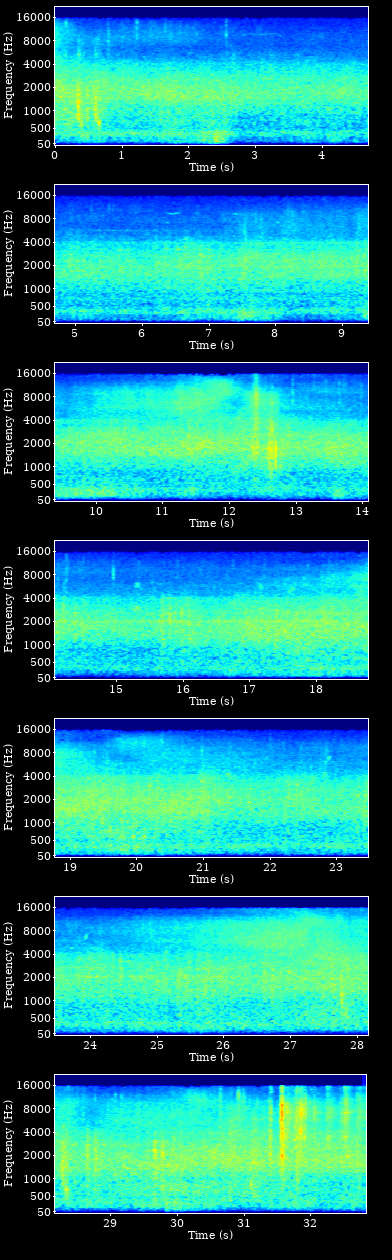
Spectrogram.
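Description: Steady rumble of a long double-stack container train's cars rolling across a steel trestle bridge, heard from a distance, with a few brief sharp sounds, the clearest about twelve seconds in.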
